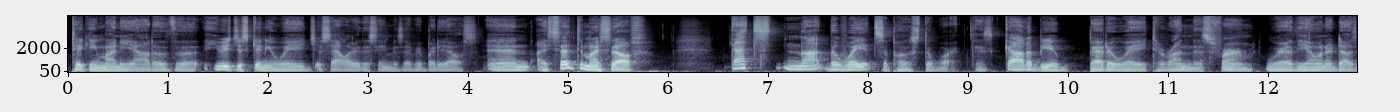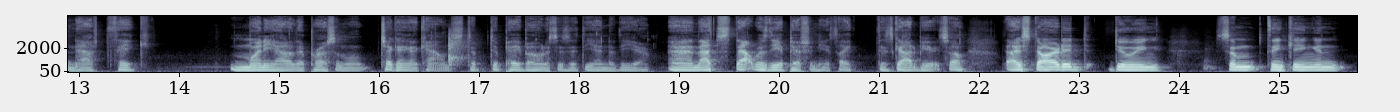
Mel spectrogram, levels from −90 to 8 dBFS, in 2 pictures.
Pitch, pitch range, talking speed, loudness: 115 Hz, 105-125 Hz, 195 wpm, -17 LUFS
